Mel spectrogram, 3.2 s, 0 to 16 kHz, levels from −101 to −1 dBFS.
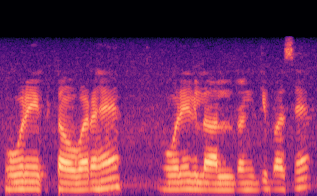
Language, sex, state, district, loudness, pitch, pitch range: Hindi, male, Uttar Pradesh, Saharanpur, -15 LUFS, 135 Hz, 130-150 Hz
